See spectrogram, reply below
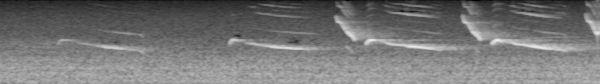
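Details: Cardinal giving its spring mating song: clear whistled notes falling in pitch, each slow at first, then joined by sharp upswept chips, repeated roughly every half second toward the end, with faint hum behind.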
